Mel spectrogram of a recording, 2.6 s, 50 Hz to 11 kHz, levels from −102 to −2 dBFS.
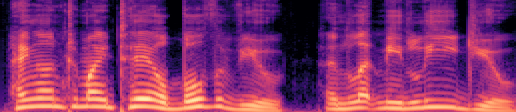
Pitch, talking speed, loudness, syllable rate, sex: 170 Hz, 280 wpm, -16 LUFS, 5.7 syllables/s, male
